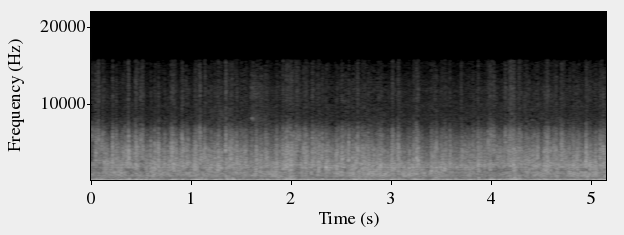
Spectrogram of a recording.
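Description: Amrit Bharat Express passenger train running, heard from on board: a steady low rumble of the wheels and running gear with a constant fast rattle and hiss over it.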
